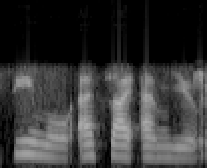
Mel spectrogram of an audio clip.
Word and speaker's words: Simu: This is Sima. I'm so sorry. And how do you pronounce your name? I want to make sure I say it correctly. – Hi, it's actually Simu, S-I-M-U.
